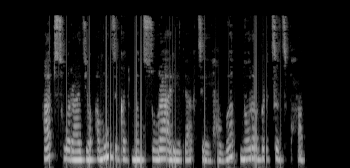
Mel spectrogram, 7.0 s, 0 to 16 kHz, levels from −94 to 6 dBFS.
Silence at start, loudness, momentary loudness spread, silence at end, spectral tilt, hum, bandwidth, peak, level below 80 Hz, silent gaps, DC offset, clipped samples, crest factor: 0.85 s; -26 LUFS; 13 LU; 0.9 s; -5.5 dB/octave; none; 11.5 kHz; -12 dBFS; -56 dBFS; none; under 0.1%; under 0.1%; 16 dB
